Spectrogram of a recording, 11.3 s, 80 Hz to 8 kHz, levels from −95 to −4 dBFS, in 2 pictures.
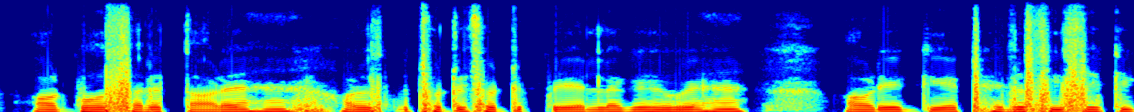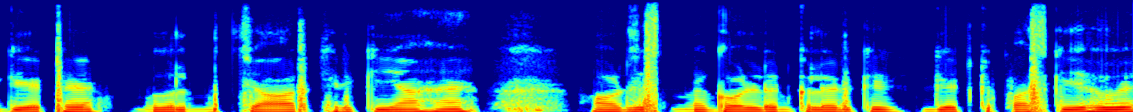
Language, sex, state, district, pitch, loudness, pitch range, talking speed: Hindi, male, Bihar, Kishanganj, 145 Hz, -19 LUFS, 140-150 Hz, 200 wpm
